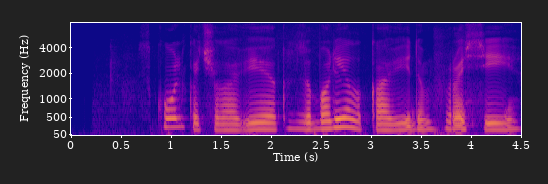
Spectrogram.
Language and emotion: Russian, sad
